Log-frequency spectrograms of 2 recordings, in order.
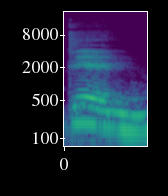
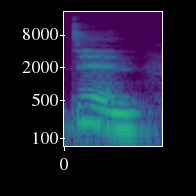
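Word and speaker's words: דין: So din, this is going to be din, one syllable, din, because of this bitter sound, din.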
